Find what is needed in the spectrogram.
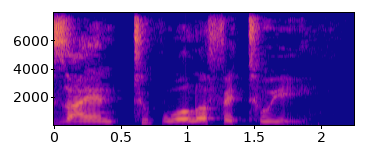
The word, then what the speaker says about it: Zion Tupuola-Fetui: Yeah, it is Zion Tupuola-Fetui.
